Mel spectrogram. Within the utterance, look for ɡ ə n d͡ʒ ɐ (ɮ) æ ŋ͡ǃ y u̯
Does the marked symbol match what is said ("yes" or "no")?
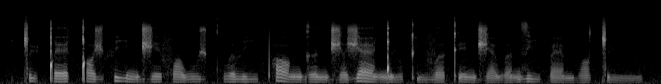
no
